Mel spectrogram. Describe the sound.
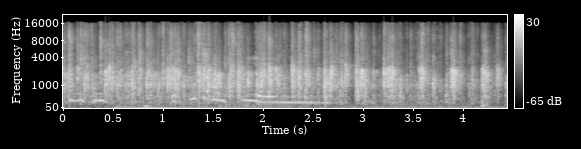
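An audience applauds with a steady, dense patter of many hands clapping for several seconds, while a voice talks over the first half.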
